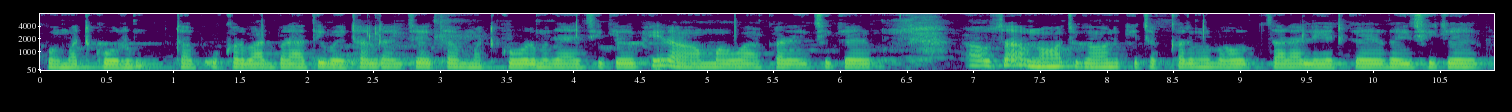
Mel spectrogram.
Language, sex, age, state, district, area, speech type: Maithili, female, 30-45, Bihar, Begusarai, rural, spontaneous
